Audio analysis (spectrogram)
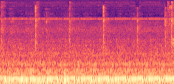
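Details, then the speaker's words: While driving, a Prius with a very flat tire, possibly a nail: low heavy rumble with an uneven flapping beat while rolling, the car running on a badly flat tire. "Well, we have an issue with the Prius. We have a very flat tire. So flat, I'm surprised it's still on"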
